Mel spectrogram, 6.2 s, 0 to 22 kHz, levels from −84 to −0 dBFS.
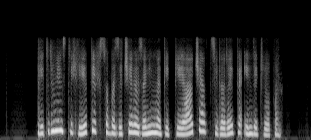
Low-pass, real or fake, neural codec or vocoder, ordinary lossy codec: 7.2 kHz; fake; codec, 16 kHz, 0.5 kbps, FreqCodec, smaller model; none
